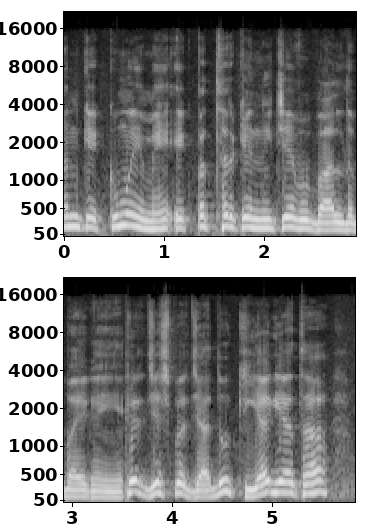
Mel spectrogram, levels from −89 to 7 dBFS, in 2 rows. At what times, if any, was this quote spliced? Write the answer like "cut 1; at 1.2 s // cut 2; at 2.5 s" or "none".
cut 1; at 3.5 s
